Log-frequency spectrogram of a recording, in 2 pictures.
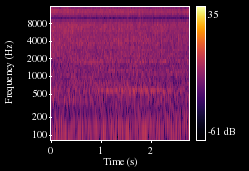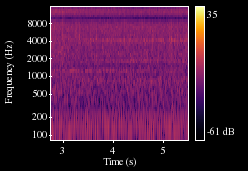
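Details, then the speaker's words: Barn-find 1967 Chevelle Malibu V8, revived after 35 years, idle adjusted up after idling too low: steady, even idle with a soft regular lope, no knocks, and valve train not clattery. Residue is burning off the headers and valve covers; normal idle. "But listen to this thing. Sounds pretty sick. Some stuff's burning off the headers and the valve covers still from working on it all day, but the valve train doesn't seem that clattery. It's idling fine."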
